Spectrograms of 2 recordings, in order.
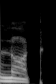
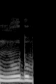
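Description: First: The vowel is an open 'ah' sound. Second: The vowel is a rounded 'oo' sound. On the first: The speaker calls it right. "ইউ এর জন্য আকার হবে" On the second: The speaker calls it wrong. "ভুল করেও নুট বলা চলবে না"

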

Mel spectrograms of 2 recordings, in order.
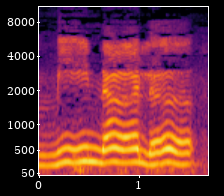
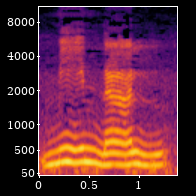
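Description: First: The final l is released with an extra vowel. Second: The final l ends cleanly without a vowel. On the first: The speaker calls it wrong. "Jangan baca minala" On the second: The speaker calls it right. "bunyikan tanpa lantunan"

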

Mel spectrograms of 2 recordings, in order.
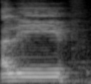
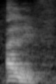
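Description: First: The vowel is stretched and drawn out. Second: The vowel is short, not drawn out. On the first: The speaker calls it wrong. "অনেকেই আছে এইভাবে টানে" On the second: The speaker calls it right. "আলিফে কোনো টান হবে না।"

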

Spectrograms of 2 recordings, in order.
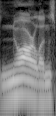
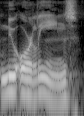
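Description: First: The name is squeezed into two syllables. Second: The name is said with all its syllables. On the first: This is how locals say it. The speaker calls it wrong. "they call it Narlins down there" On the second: This is the standard outside pronunciation. The speaker calls it right. "Because I say it right"

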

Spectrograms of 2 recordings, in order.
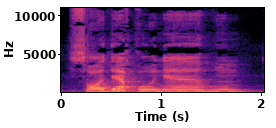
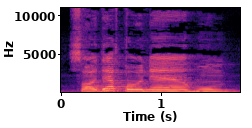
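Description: The two takes are said the same way.

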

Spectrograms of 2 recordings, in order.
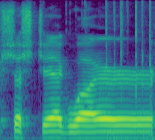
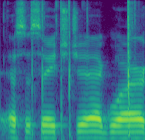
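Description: First: The term is said as one word, shush. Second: The term is spelled out letter by letter. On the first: "I'm going to call it shush" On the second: "You mean SSH?"

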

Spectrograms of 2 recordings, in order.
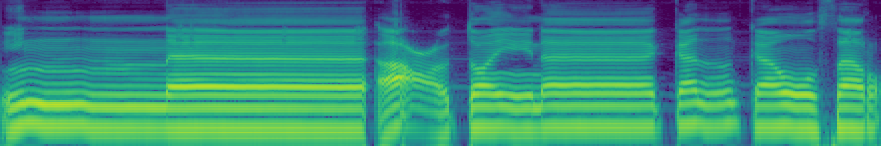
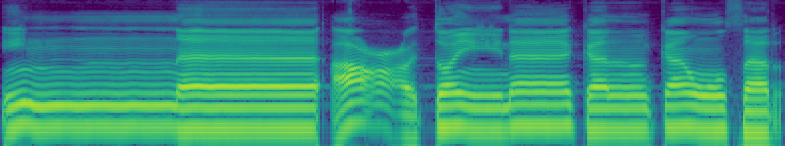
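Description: First: The syllable before 'taina' is clearly kept. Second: The syllable before 'taina' is clearly kept.

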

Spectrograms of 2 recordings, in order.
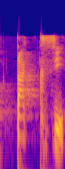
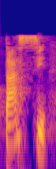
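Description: First: The x is said as ks. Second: The x is said as a single sound. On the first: The speaker calls it right. "o X aqui tem som de KS" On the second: The speaker calls it wrong. "eu não falo táxi"

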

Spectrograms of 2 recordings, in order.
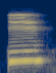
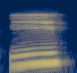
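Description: First: The vowel is short and released at once. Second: The vowel is drawn out and lengthened. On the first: The speaker calls it right. "Jadi dia hanya langsung keluar aja i" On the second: The speaker calls it wrong. "enggak pakai i, bi gitu. Enggak dipanjang-panjangin"

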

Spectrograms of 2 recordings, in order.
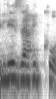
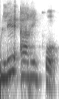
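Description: First: The s of les links into haricots. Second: No s sound links the two words. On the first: The speaker calls it wrong. "не говорим мы «les haricots»" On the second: The speaker calls it right. "а мы говорим «les haricots»"

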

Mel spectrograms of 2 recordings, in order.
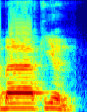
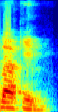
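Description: First: The word ends in a longer 'iyun'. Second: The word ends in a short 'in'. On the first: The speaker calls it wrong. "Tidak boleh dibaca bakiyun" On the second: The speaker calls it right. "bacanya bakin"

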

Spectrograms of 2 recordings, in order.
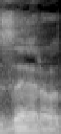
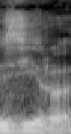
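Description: First: The first vowel sounds like 'eh'. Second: The first vowel sounds like 'ee'. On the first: This is the Latin pronunciation. "на латинці це буде зеро" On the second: This is the English pronunciation. "Англійською це буде зіро"

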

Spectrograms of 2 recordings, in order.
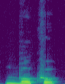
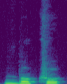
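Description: The two takes are said the same way.

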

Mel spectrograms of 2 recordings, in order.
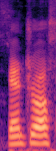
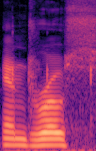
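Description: First: The last syllable has a short 'o' vowel. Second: The last syllable has a long 'oh' vowel. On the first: "like Davros" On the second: "like Gross"

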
